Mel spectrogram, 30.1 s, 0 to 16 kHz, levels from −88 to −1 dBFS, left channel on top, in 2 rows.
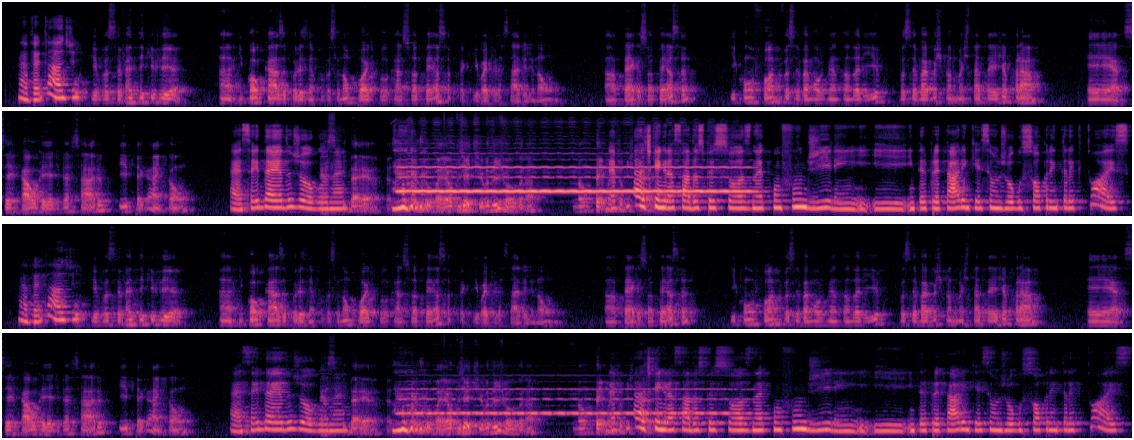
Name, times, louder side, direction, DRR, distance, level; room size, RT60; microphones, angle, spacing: voice 1, 0.2-1.0 18.1-19.7 20.3-20.7 23.2-29.9, left 2 dB, 70° left, 6 dB, 1.2 m, -30 dB
voice 2, 0.9-2.4 2.9-5.9 6.3-7.4 8.0-9.2 9.7-13.8 14.5-17.5 18.2-18.4 19.3-22.2 22.7-23.7, left 1 dB, 15° left, 4 dB, 1.9 m, -39 dB
Wind instrument woodwind instrument, 20.3-25.2, left 9 dB, 55° left, 1.3 m, -28 dB
20.5 x 17.0 x 2.6 m, 0.37 s
head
